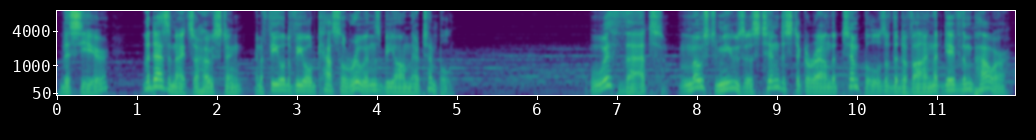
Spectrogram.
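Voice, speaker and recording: A man's voice: on the low side, big pitch swings, unhurried, faint music behind. A man voicing a weary magic teacher in an audio drama, lecturing with a dry, wry manner. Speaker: narrator and teacher figure. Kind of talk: ASMR audio drama roleplay.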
